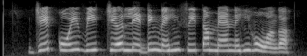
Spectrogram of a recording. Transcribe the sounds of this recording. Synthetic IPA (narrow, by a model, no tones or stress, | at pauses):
d͡ʒeːkoːiːʋiːt͡ʃeːəɾleːɖɪŋɡnəɦĩːsiːt̪ãːmɛ̃ːnəɦĩːɦoːʋãːŋɡaː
